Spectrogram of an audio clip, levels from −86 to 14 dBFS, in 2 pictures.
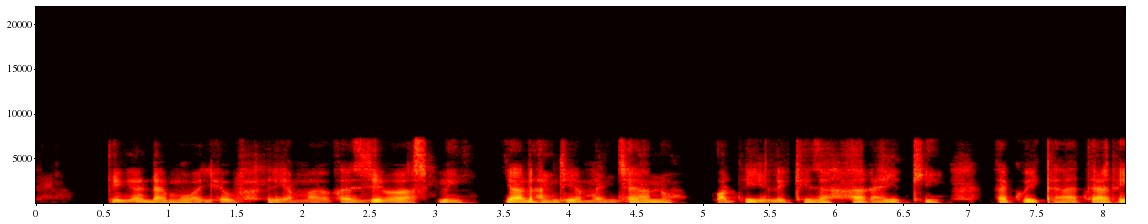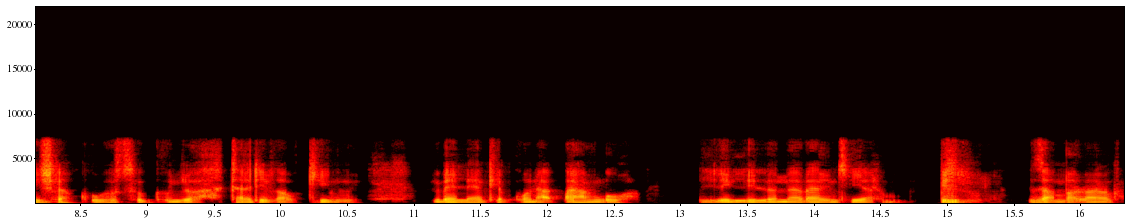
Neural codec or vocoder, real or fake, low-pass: codec, 16 kHz in and 24 kHz out, 0.6 kbps, FireRedTTS-2 codec; fake; 7.2 kHz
